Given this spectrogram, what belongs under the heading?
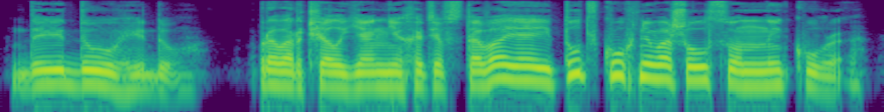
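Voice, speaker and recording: A man reads a first-person audiobook with an even, wry delivery. His voice sits a bit high, and the recording is dry and close to the mic. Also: normal speed, clear, resonant tone, dry recording. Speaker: narrator.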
